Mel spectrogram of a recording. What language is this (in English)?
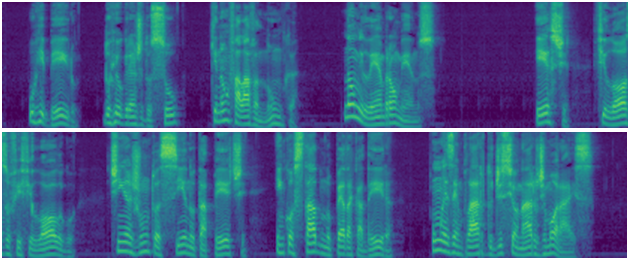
Portuguese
